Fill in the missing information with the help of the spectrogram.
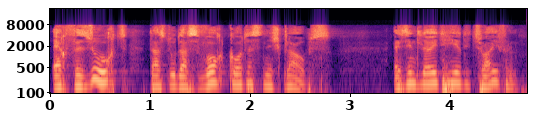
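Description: A man's voice: on the high side, measured pace, breathy edge. Emphatic male preacher, dull lo-fi sound. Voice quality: non-native German phrasing. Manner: asks the congregation questions and answers himself; loud emphatic peaks between quieter passages. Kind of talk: sermon with scripture reading. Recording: dull lo-fi recording.

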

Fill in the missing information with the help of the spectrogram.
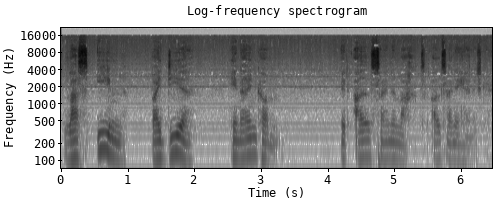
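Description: Slow fervent male preacher, faint hum. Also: on the low side, creaky, poor audio. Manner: slow, fervent, drops to soft near-whispers. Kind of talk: charismatic sermon with prophetic ministry.

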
